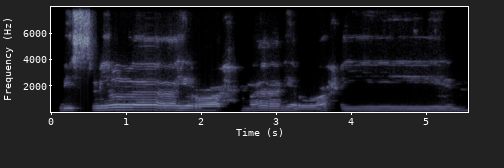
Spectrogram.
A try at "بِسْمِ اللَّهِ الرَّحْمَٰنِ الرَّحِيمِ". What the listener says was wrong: La-nya tipisin. Bismillahir la, jangan la. Bismillah.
